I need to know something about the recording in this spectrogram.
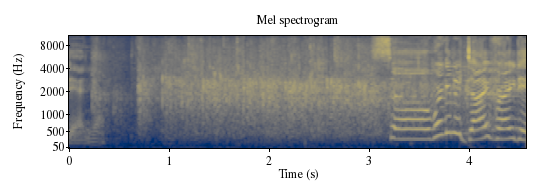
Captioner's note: audience clapping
